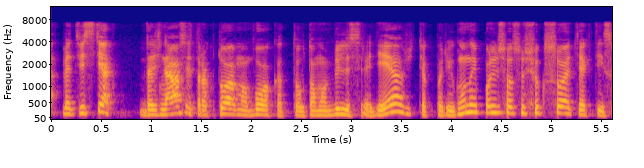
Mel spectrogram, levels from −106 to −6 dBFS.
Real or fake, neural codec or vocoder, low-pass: real; none; 7.2 kHz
